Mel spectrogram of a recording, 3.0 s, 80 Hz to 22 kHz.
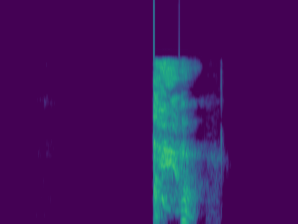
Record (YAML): cough_length: 3.0 s
cough_amplitude: 27871
cough_signal_mean_std_ratio: 0.28
survey_phase: beta (2021-08-13 to 2022-03-07)
age: 18-44
gender: Male
wearing_mask: 'No'
symptom_fatigue: true
symptom_fever_high_temperature: true
symptom_headache: true
symptom_onset: 3 days
smoker_status: Never smoked
respiratory_condition_asthma: false
respiratory_condition_other: false
recruitment_source: Test and Trace
submission_delay: 1 day
covid_test_result: Positive
covid_test_method: RT-qPCR
covid_ct_value: 24.2
covid_ct_gene: ORF1ab gene
covid_ct_mean: 26.8
covid_viral_load: 1600 copies/ml
covid_viral_load_category: Minimal viral load (< 10K copies/ml)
